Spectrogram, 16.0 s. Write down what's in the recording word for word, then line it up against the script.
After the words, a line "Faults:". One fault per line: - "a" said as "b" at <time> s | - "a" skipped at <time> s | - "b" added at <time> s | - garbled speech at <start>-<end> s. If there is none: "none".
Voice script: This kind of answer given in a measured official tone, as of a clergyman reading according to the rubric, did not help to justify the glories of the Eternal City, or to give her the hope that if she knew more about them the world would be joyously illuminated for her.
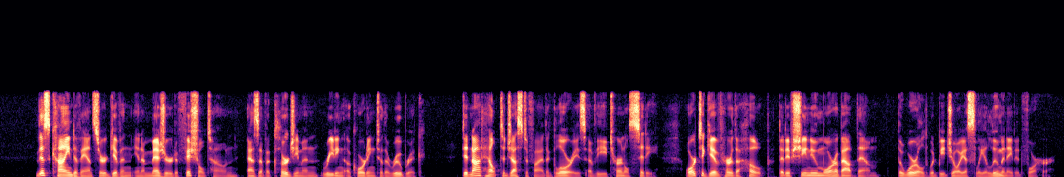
This kind of answer given in a measured official tone, as of a clergyman reading according to the rubric, did not help to justify the glories of the Eternal City, or to give her the hope that if she knew more about them the world would be joyously illuminated for her.
Faults:
none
